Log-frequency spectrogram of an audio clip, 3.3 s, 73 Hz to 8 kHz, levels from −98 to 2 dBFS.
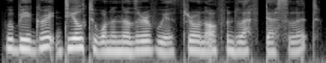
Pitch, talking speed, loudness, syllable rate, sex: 190 Hz, 295 wpm, -19 LUFS, 7.4 syllables/s, female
